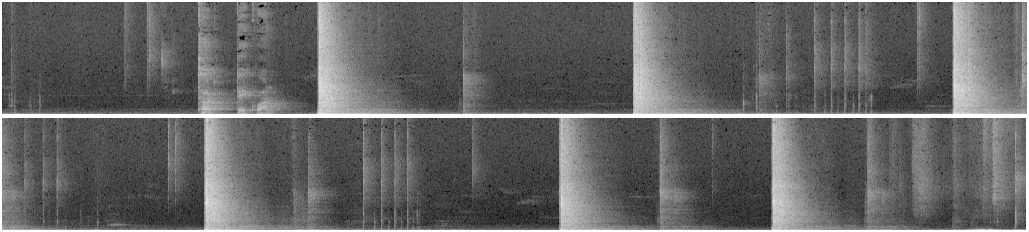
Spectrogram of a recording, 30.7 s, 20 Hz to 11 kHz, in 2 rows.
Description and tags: BANG ON DOOR
Banging on a Fiber bathroom door. Bathroom reverberate. Recorded on Zoom H4N Pro
bang, knock, pound, Impact, Boom, Hit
